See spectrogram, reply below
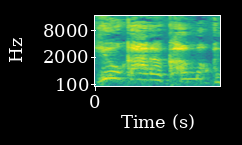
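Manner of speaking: high, charging motivational speaker voice, preacher-like.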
